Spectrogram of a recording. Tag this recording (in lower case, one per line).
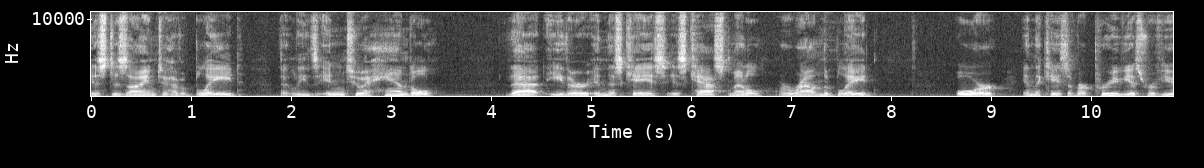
speech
